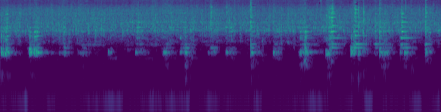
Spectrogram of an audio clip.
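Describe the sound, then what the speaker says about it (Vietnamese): Stir-fried meat is tipped into a pot of soup on the stove, giving a steady wet bubbling and stirring with soft scraping, close and continuous, with no voices. "Bây giờ mình sẽ cho thịt lúc nãy mình xào cho vô cái nồi canh luôn nha mọi người."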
